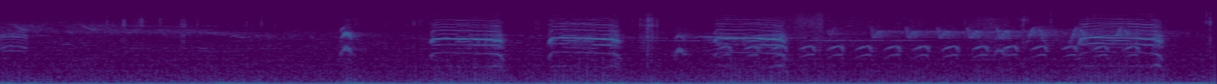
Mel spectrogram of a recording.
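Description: Faint birdsong: a few separate chirps, then a quick trill of repeated notes lasting about a second and a half, ending in one more chirp.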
